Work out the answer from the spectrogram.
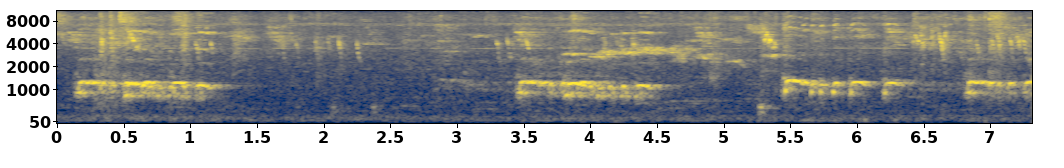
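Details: Local zebra dove singing with a big, clear 'kung' voice: three bursts of rolling, warbled cooing separated by quiet gaps, with faint high twitters of other birds.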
